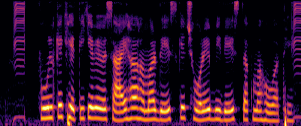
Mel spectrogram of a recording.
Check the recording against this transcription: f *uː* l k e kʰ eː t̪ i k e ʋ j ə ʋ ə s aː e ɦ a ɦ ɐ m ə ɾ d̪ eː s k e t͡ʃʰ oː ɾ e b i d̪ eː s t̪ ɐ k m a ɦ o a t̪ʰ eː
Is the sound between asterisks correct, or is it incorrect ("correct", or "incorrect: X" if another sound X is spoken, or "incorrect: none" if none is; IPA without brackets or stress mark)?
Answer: correct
